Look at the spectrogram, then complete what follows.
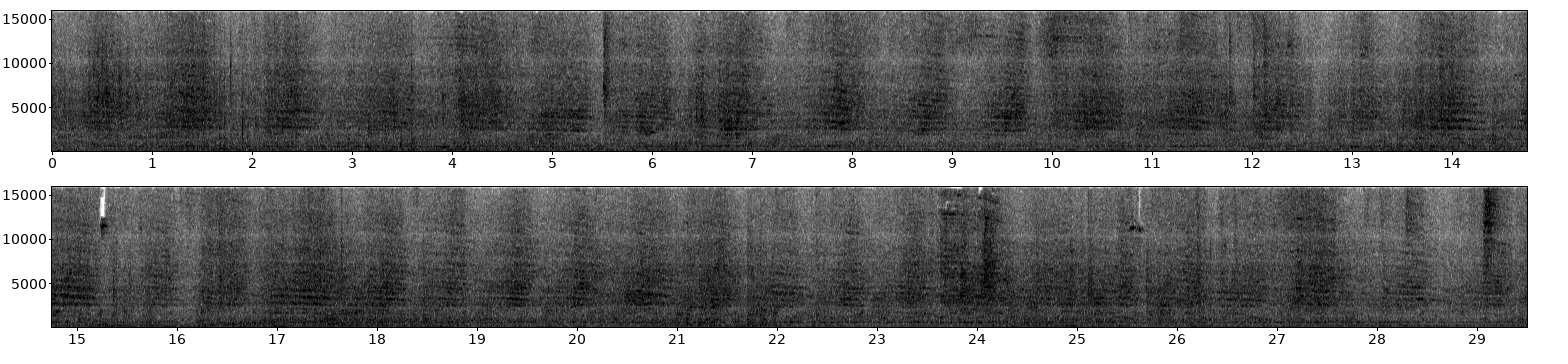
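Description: Double-stack intermodal freight train rolling past, its cars rumbling steadily with a rhythmic clickety-clack of wheels over rail joints and a steady wheel squeal underneath.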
